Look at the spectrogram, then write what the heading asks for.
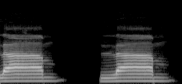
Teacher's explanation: লামটা হচ্ছে জীবের আগা আর আমাদের সামনের দাঁতের মাড়ির সঙ্গে লাগিয়ে পড়তে হয়।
